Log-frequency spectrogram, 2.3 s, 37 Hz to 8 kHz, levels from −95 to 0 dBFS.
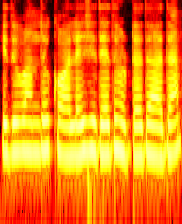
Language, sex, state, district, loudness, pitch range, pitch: Kannada, female, Karnataka, Bidar, -12 LUFS, 195-215 Hz, 205 Hz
